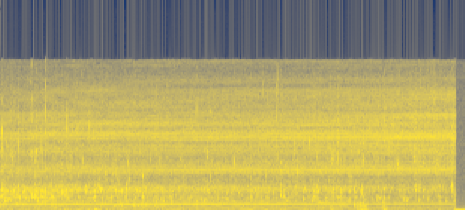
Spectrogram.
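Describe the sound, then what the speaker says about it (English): An impeller mixer stirs water in a bucket to prepare a Bora-Care mix, giving a faint, steady motor hum with a soft watery wash throughout, apart from one brief knock. "Now start the impeller mixing before you start pouring in the Bora-Care."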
